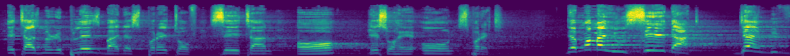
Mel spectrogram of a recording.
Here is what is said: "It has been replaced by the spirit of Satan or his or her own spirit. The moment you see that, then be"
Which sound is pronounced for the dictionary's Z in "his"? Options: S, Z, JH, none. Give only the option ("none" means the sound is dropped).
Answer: S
